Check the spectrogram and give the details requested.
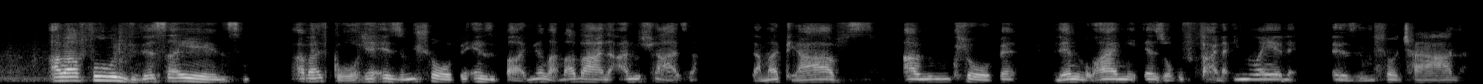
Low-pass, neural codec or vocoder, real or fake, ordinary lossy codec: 7.2 kHz; codec, 16 kHz, 1.1 kbps, Voila-Tokenizer; fake; AAC, 32 kbps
